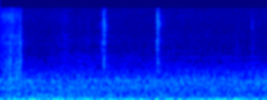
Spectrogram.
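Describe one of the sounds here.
A cigarette lighter clicks and sparks.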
